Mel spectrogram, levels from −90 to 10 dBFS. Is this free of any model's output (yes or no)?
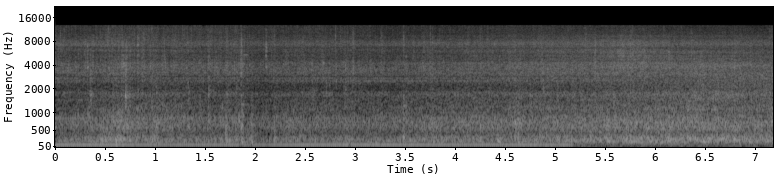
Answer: yes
